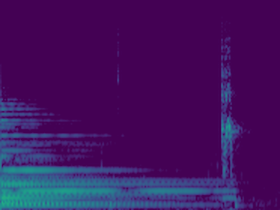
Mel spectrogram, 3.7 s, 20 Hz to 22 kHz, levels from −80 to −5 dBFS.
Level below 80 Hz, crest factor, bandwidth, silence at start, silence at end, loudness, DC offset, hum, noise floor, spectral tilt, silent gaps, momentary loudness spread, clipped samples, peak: -72 dBFS; 16 dB; 18 kHz; 0 s; 0.55 s; -42 LUFS; under 0.1%; none; -73 dBFS; -7 dB/octave; none; 17 LU; under 0.1%; -26 dBFS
